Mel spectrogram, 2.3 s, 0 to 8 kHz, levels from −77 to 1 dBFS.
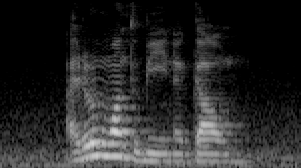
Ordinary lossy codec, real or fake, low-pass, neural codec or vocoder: none; real; none; none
